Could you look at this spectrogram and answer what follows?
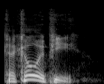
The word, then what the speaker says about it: Kakoipi: Kakoiapi. I butchered that. Kakoipi. There we go.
